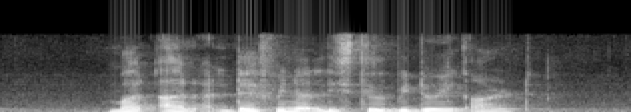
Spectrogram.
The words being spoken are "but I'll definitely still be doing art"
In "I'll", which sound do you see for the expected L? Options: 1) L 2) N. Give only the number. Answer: 2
